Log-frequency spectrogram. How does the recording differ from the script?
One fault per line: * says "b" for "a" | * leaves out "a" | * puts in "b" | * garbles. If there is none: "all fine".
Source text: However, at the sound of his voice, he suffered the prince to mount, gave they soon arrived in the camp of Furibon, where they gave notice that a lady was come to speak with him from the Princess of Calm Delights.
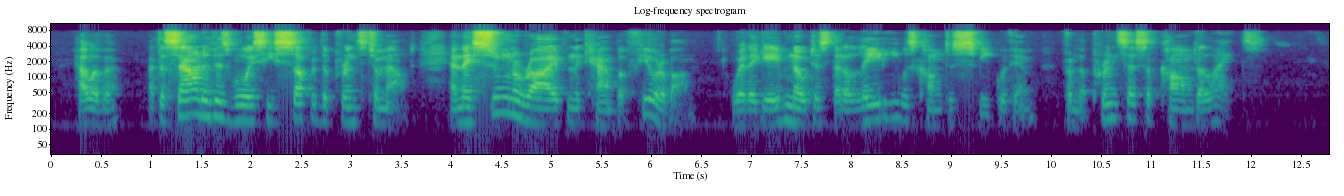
* says "and" for "gave"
